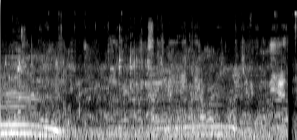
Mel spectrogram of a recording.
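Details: Young cattle at Settat's Saturday market in Morocco bellow twice, a short dropping moo followed by a longer, flatter lowing call, while men chat and a sharp knock sounds at the end.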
